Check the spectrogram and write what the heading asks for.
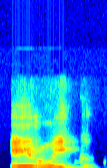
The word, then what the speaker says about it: héroïque: Héroïque. Here, this I will be separated.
